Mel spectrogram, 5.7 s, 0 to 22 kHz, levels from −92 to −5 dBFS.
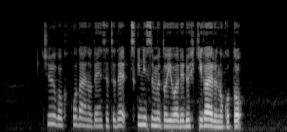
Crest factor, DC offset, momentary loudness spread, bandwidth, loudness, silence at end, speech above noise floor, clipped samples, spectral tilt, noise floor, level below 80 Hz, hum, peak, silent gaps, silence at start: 20 dB; under 0.1%; 15 LU; 11.5 kHz; -31 LUFS; 0.9 s; 51 dB; under 0.1%; -5 dB/octave; -82 dBFS; -70 dBFS; none; -14 dBFS; none; 0.85 s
